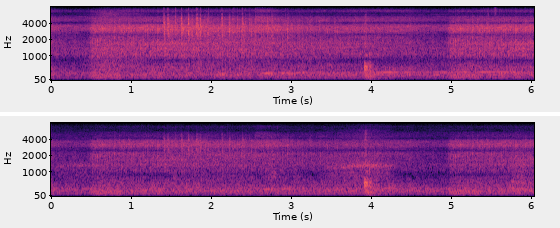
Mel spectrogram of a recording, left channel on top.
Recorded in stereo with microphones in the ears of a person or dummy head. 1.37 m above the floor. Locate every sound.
0.0 s a vehicle: 35° left (ahead or behind)
1.4 s a rattle: 45° left (ahead or behind)
3.9 s knocking: 5° left (ahead or behind)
